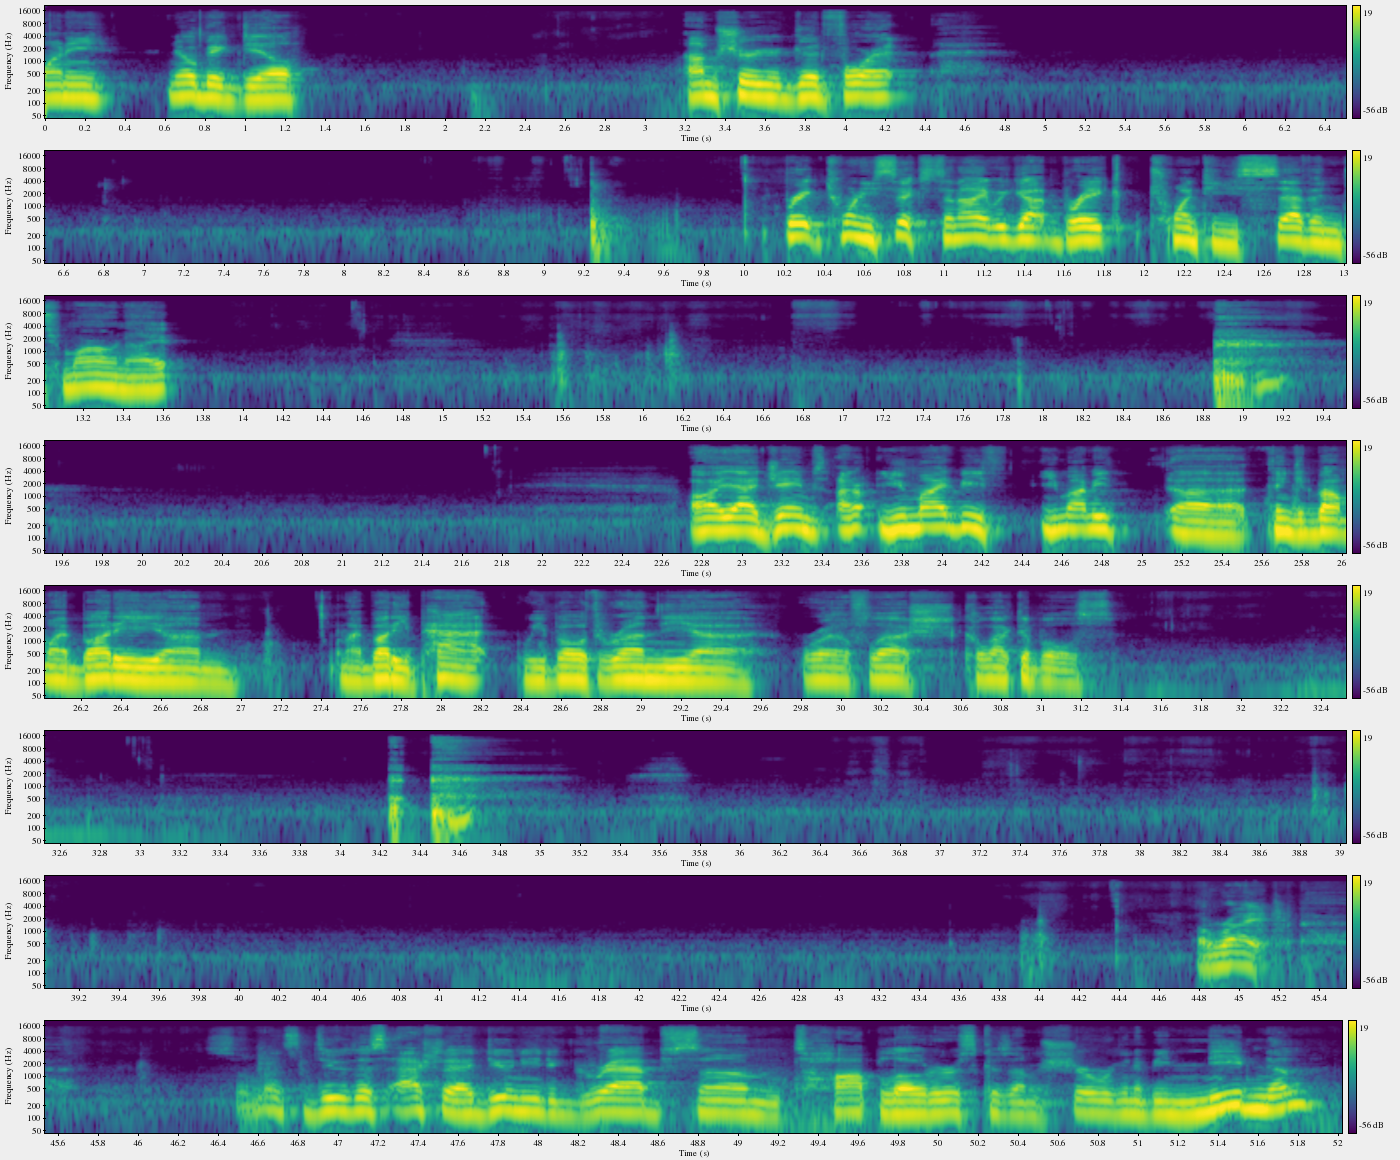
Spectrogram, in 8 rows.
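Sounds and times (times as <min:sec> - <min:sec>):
man clearing his throat: 0:18.8 - 0:19.6, 0:34.2 - 0:35.2
person coughing: 0:18.8 - 0:19.6, 0:34.2 - 0:35.2.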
